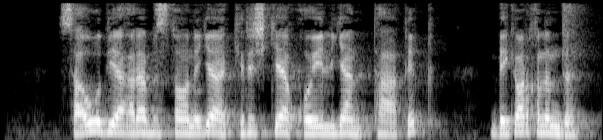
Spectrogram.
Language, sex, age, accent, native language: Uzbek, male, 35+, Namangan, Uzbek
